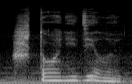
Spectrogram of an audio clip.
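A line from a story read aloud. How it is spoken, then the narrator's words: Whisper. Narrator (Russian): прошептала она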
